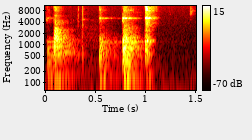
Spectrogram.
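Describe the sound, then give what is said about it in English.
A shot glass clinks several times in quick, uneven succession, each bright knock leaving a short ringing tone, followed by a faint final tap. “Okay, here's my fucking shot glass.”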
